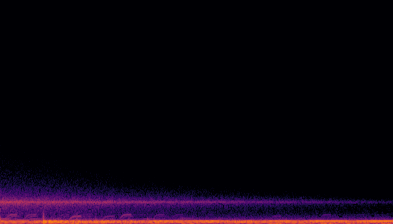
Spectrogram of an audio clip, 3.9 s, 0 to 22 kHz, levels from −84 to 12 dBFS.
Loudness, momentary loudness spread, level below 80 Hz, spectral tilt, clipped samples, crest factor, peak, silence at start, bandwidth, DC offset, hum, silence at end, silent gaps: -23 LUFS; 3 LU; -36 dBFS; -11 dB/octave; under 0.1%; 16 dB; -6 dBFS; 0 s; 3.4 kHz; under 0.1%; none; 0 s; none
